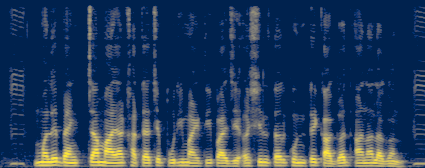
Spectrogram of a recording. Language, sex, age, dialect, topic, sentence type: Marathi, male, 31-35, Varhadi, banking, question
